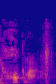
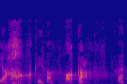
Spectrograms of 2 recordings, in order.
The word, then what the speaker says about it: chokmah: Say chokmah. Say it like you got a lunger in your throat. Chokmah.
